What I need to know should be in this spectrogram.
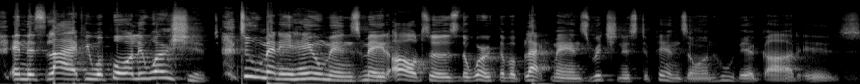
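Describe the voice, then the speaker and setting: The voice is raised and projected, with a bright, sharp tone. Intonation is lively and the pace moderate. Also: man. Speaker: slam poet performing. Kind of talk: spoken word poetry performance.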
